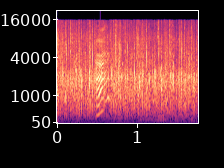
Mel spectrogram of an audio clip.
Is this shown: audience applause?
yes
